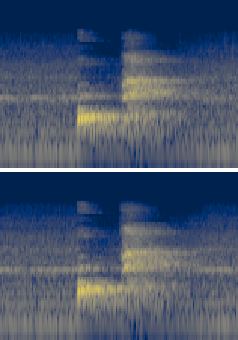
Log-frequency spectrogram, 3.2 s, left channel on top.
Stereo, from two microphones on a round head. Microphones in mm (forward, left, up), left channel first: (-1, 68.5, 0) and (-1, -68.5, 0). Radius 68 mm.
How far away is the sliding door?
No sliding door in this recording.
